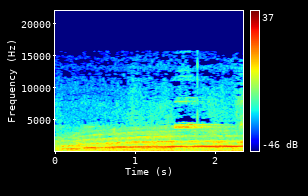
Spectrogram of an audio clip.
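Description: A siren tone that rises in pitch for about a second and then holds steady.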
